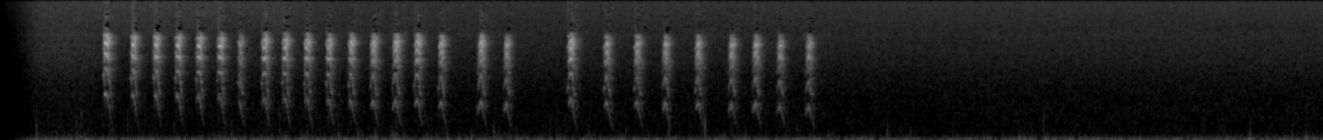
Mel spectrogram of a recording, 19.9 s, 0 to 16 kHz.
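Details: Taiwanese white-faced flying squirrel, endemic subspecies lena, recorded 2 March 2018 on the Beidawushan national trail, Taiwan: a rapid series of about twenty sharp, shrill chips, evenly spaced with a brief pause midway, then quiet forest.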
